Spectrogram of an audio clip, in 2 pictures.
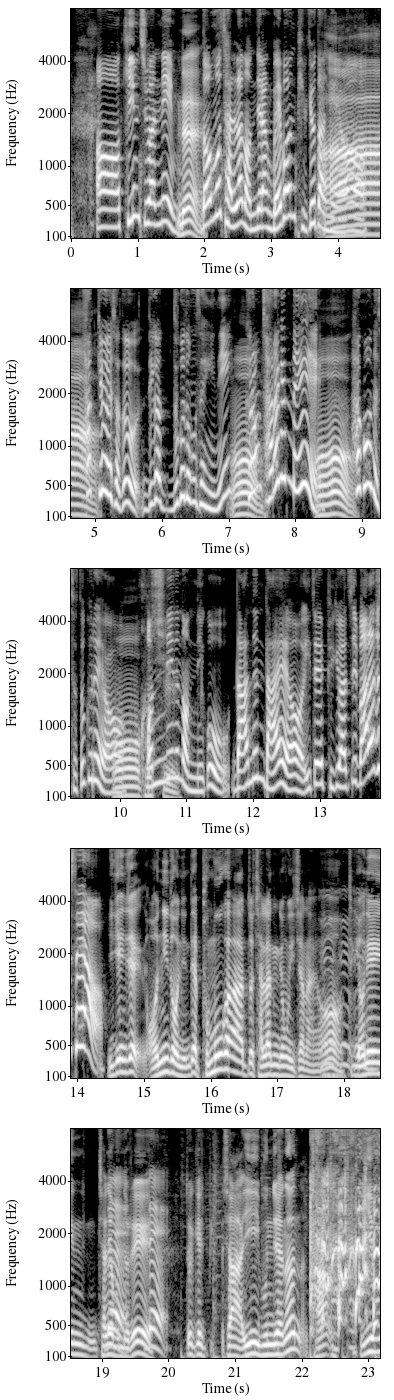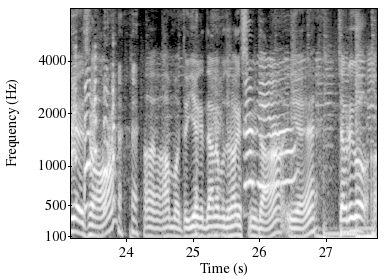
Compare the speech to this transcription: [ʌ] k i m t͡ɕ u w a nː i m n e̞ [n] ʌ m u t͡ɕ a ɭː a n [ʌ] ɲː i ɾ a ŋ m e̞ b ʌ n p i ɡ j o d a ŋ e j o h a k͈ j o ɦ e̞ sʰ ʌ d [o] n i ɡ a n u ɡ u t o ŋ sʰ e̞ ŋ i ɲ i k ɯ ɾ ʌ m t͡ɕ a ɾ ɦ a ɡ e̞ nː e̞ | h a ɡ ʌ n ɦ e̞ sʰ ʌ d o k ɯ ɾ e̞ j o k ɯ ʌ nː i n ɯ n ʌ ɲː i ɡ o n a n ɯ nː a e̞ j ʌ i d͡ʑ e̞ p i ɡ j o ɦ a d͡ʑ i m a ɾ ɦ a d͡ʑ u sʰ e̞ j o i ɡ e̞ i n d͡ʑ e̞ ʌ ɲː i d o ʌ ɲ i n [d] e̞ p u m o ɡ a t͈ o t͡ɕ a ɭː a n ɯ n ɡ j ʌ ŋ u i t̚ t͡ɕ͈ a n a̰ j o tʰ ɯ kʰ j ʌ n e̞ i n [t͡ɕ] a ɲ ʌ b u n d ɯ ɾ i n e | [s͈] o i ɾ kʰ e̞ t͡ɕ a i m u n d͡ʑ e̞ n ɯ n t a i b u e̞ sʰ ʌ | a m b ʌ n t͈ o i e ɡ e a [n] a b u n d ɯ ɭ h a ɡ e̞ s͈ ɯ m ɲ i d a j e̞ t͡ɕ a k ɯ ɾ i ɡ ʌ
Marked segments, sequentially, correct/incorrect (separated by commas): correct, correct, correct, correct, correct, correct, incorrect, correct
